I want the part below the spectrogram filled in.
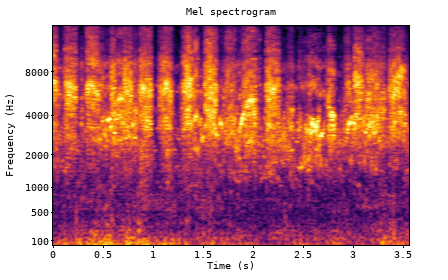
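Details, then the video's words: Many Australian budgerigars chatter in an aviary colony, loud high squeaky warbling pulsing in quick bursts roughly three times a second. "Budgies chirping sounds"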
